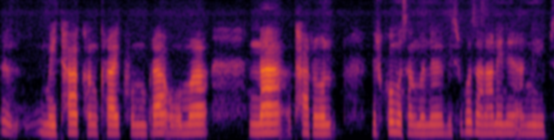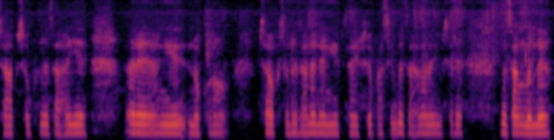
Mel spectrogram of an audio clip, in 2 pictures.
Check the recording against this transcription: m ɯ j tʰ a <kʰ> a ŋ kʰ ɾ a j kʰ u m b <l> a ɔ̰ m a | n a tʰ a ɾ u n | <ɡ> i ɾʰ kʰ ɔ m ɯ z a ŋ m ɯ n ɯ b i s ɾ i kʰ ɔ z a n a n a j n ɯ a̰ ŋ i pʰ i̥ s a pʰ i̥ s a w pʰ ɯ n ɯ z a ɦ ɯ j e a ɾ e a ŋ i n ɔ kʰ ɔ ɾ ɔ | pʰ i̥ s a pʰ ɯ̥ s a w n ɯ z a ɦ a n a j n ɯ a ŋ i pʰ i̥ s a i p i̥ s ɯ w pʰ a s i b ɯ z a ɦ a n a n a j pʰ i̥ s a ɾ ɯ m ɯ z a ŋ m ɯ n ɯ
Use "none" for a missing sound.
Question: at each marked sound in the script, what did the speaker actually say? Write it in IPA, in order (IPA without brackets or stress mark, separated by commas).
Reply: kʰ, ɾ, b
